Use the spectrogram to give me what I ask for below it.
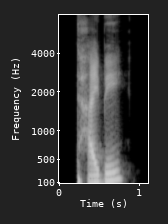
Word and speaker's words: Taibbi: There's a guy named, let me make sure I pronounce his last name right Matt Taibbi, T A I B B I.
